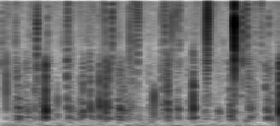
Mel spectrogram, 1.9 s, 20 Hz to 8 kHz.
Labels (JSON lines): {"label": "biophony, sea urchins (Echinidae)", "recorder": "SoundTrap 600 or HydroMoth"}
